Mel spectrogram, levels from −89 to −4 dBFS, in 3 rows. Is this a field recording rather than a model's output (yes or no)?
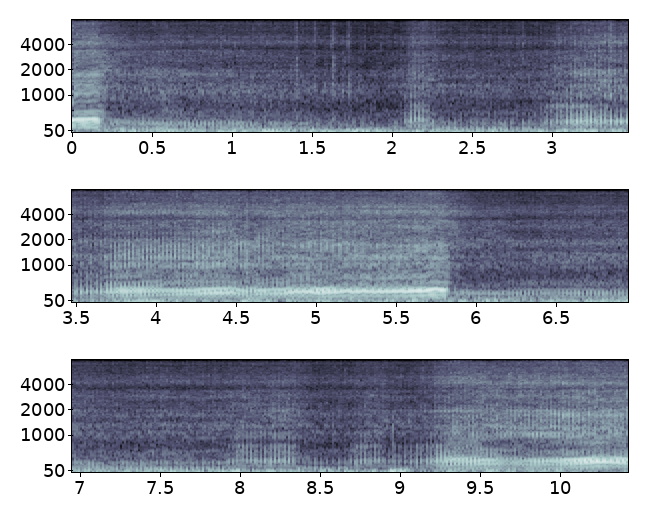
yes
